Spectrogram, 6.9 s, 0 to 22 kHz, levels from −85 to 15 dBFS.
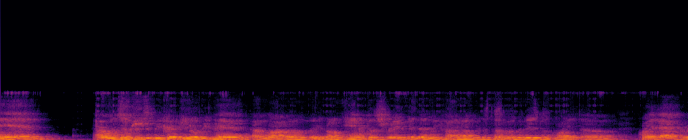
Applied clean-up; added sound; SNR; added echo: neural separator model SepFormer DNS4.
